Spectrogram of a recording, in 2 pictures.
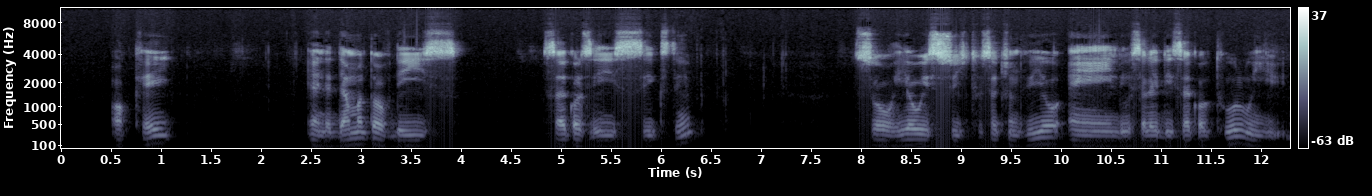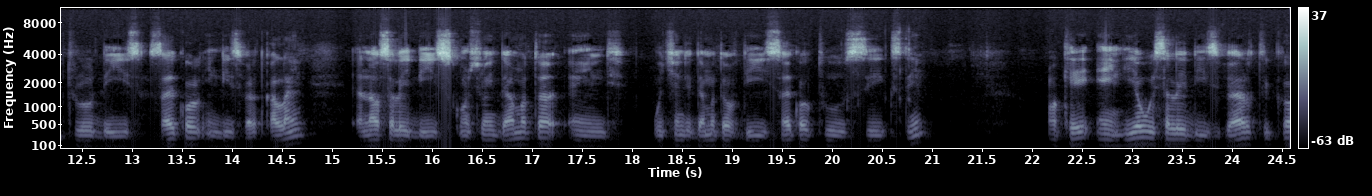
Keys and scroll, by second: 6.8 alt+Tab, 20.1-21.1 typing, 21.1 Return.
